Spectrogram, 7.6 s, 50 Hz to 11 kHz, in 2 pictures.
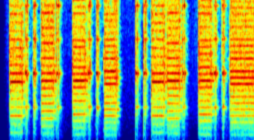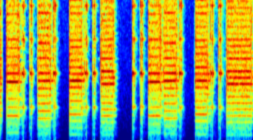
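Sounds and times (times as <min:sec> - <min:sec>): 
loud Nokia phone ringtone with bass: 0:00.1 - 0:07.5.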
